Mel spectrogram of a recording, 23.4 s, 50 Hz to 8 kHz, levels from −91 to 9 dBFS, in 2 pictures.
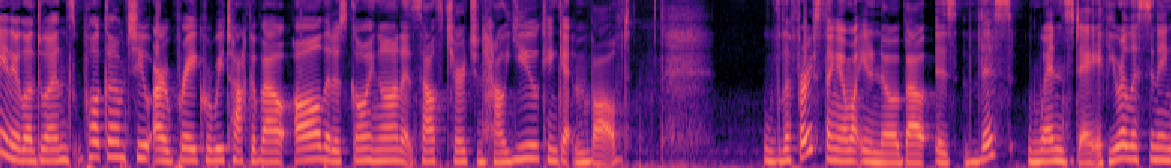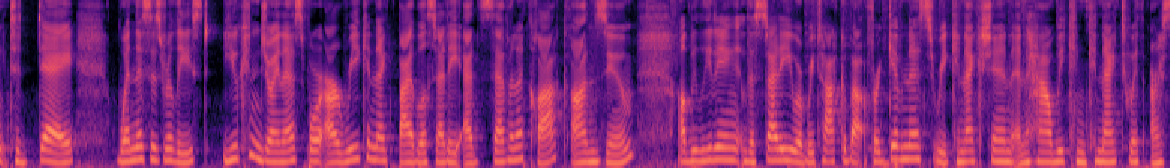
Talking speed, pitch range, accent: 200 wpm, 170-200 Hz, American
